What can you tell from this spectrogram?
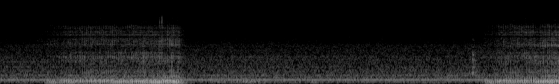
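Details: Cane corso dog snoring during sleep: loud, rough, rattling breaths in and out with a steady hum behind; dog snoring.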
